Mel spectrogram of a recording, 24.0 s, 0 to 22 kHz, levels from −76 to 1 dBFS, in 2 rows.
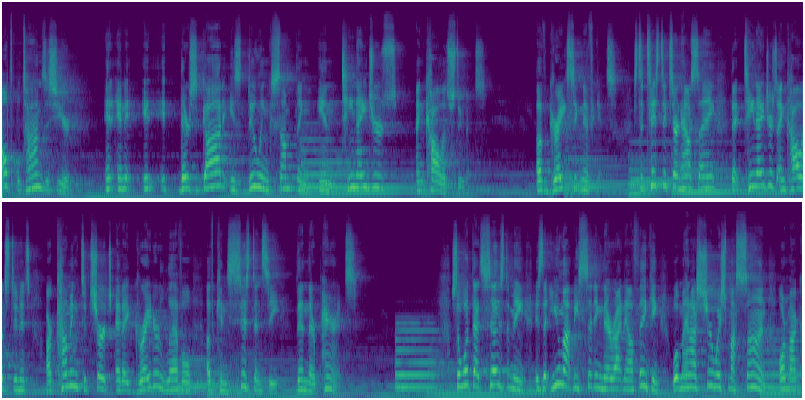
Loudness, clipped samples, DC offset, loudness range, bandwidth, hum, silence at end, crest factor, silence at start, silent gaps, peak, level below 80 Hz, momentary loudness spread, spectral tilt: -27 LUFS; under 0.1%; under 0.1%; 3 LU; 18 kHz; none; 0 s; 18 dB; 0 s; none; -8 dBFS; -52 dBFS; 8 LU; -3.5 dB/octave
